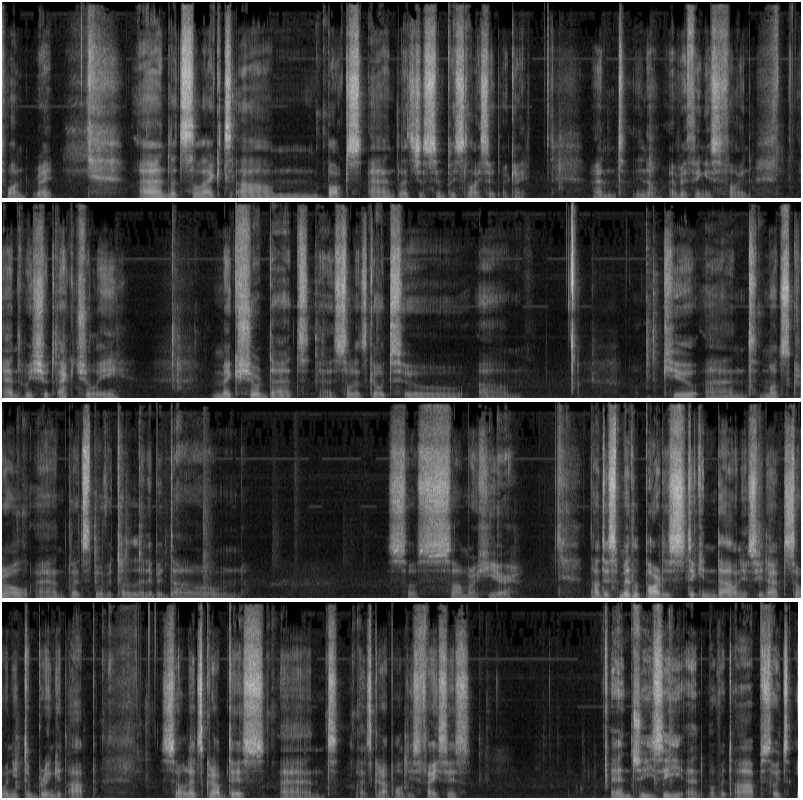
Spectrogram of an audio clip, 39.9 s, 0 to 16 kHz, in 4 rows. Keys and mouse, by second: 1.0 b, 2.6 d, 4.8-6.1 drag, 6.8-7.4 drag, 7.9-9.2 drag, 9.6 `, 10.5 shift+click, 11.2 `, 12.0 shift+click, 13.7 g, 17.8 q, 21.0 g, 27.4 middle click, 29.4 shift+click, 30.0 click, 31.0 /, 31.5 Tab, 32.1 click, 32.7 click, 33.1 shift+click, 33.8 shift+click, 34.2 shift+click, 34.8 middle click, 35.7 /, 35.7 `, 37.7 g.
